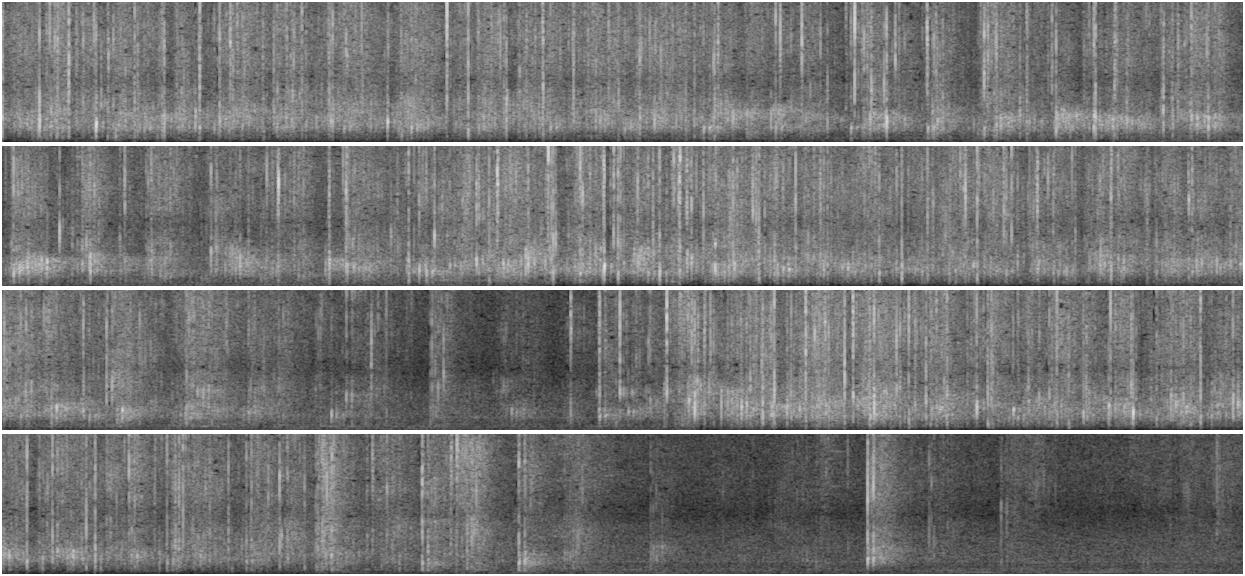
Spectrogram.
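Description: Audience applauding, with a brief lull about fourteen seconds in, then dying away near the end.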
